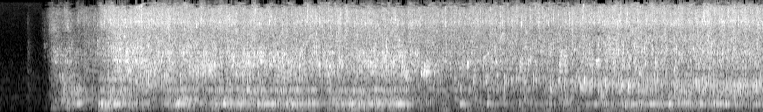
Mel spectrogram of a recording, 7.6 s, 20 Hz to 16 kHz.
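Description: A 1997 toilet with a freshly tightened flapper flushing, a sudden loud rush of water starting after a moment of quiet and continuing as a steady close swirling gush.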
